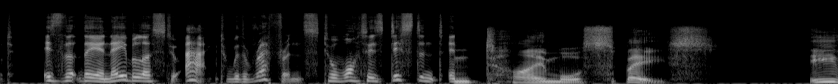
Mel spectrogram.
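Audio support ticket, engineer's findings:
Speech turns deep and dragging from 4.55 s through to the end, with pitch falling about ten semitones. Section at the wrong speed, played at 0.51x. The editor or player likely ran the segment on a mismatched clock, slowing timing and pitch together.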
